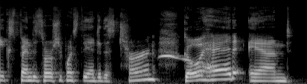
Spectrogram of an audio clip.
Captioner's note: whistles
